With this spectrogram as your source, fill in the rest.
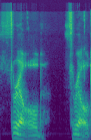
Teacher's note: when I'm saying the TH in the word thrilled, my tongue is already a little bit ready for that back R. It's tense and back.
